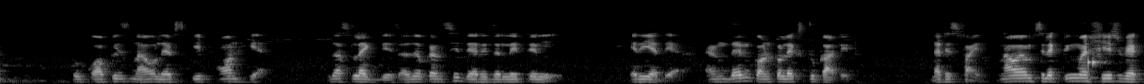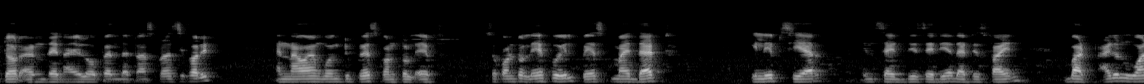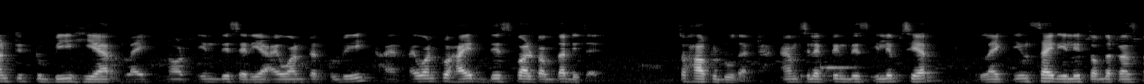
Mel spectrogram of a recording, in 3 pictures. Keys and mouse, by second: 7.7 ctrl+x, 8.2 click, 10.4 click, 12.1 click, 15.6 ctrl+f, 20.9 click, 31.4 click.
